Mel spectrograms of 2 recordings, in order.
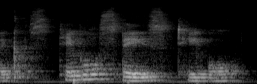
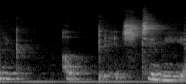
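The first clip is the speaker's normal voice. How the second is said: usual speaking voice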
